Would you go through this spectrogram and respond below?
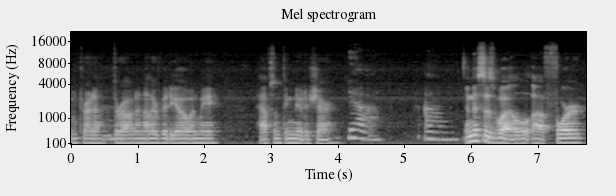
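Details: Adult male speaker; normal speech.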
